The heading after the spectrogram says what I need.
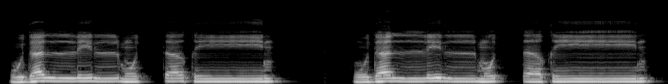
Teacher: Tanvinli nunni g'unnasidom harfiga ya'ni lam harfiga kirgizib, g'unnasiz qilib o'qiymiz.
